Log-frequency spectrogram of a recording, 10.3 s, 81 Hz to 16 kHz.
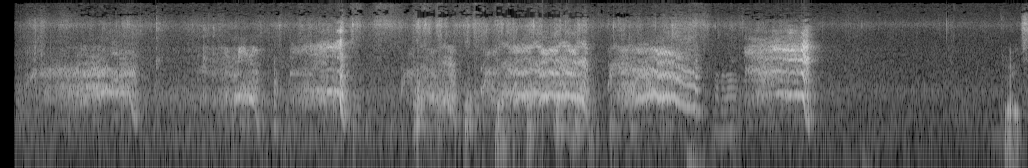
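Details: A roughly 20-year-old female Salvin's Red-lored Amazon in breeding condition, nest building and reacting to her owner's touch, gives harsh, nasal squawks and grating chatter in uneven bursts, some notes sliding sharply downward, about one call a second.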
